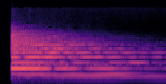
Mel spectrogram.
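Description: A single church bell strike that rings on, slowly fading.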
